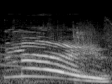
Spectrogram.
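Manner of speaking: real anger at the game; frustrated shouting. Real, not acted. Player angry at game.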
